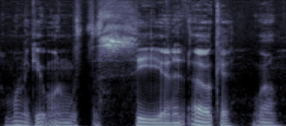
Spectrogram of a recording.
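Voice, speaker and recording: Tired gravelly man teaching music theory. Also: low-pitched, fairly even intonation, quick pace, warm tone, no echo, clean studio sound. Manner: rambling, self-interrupting, chatty with viewers. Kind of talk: casual livestream lesson.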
